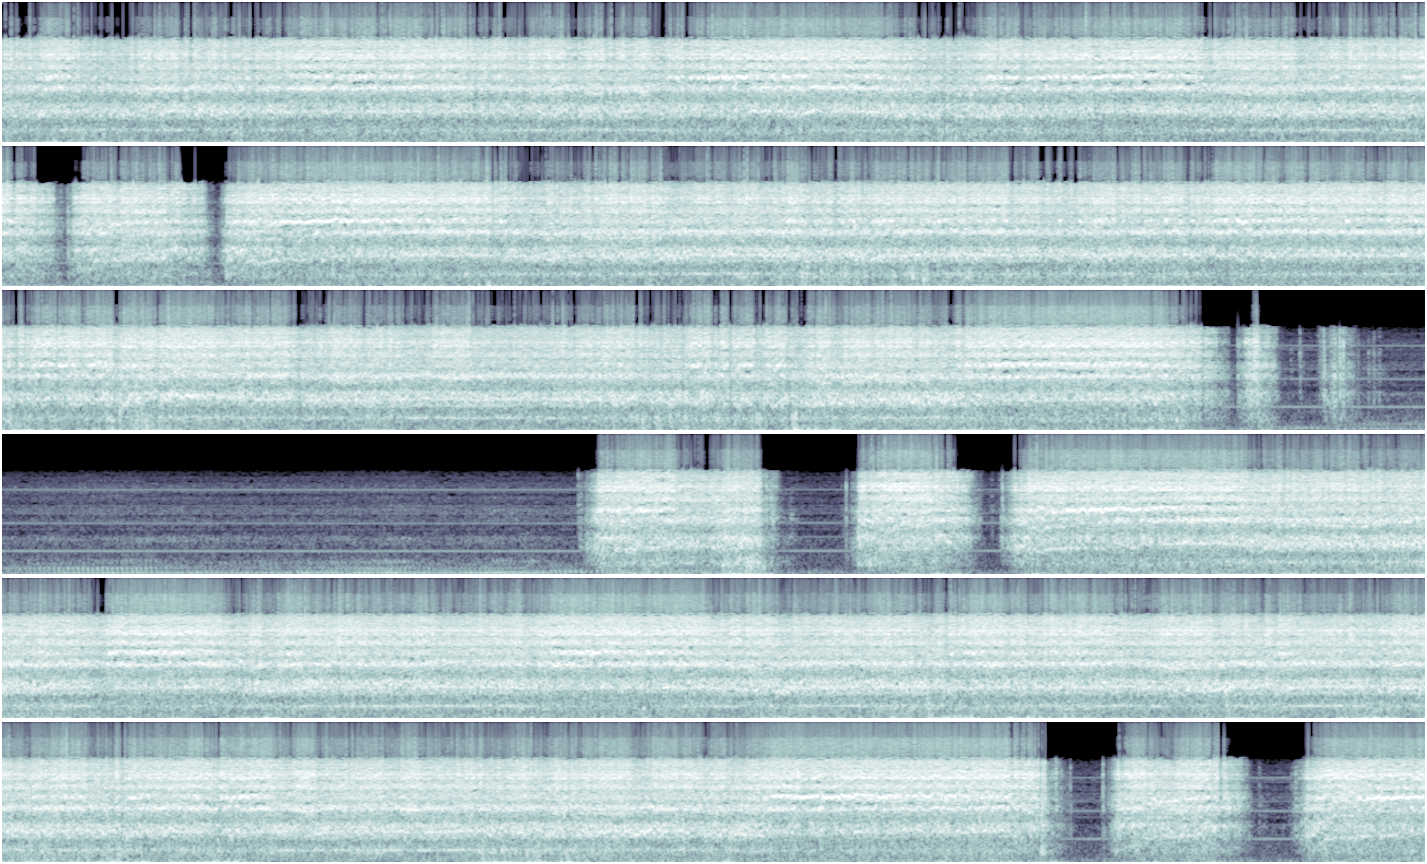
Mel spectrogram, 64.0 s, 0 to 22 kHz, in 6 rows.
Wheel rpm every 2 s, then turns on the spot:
220, 230, 220, 220, 220, 140, 170, 220, 230, 230, 220, 230, 230, 220, 210, 40, 0, 0, 120, 70, 200, 220, 220, 230, 230, 230, 230, 230, 220, 210, 140, 100.
60-62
